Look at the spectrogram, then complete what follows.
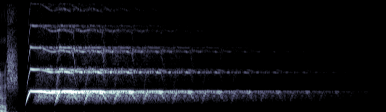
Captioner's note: woman screaming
